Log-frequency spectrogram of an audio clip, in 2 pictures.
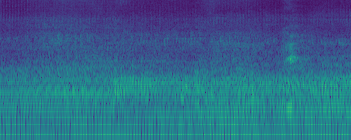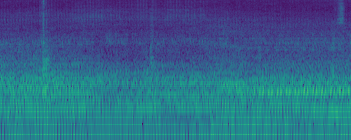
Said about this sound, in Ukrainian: давайте включимо трошки вал відбору потужності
